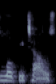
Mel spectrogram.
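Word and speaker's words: L'Hôpital: there's two correct spellings and uh but definitely pronounced l'hopital's don't don't pronounce it the hospitals it's it's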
